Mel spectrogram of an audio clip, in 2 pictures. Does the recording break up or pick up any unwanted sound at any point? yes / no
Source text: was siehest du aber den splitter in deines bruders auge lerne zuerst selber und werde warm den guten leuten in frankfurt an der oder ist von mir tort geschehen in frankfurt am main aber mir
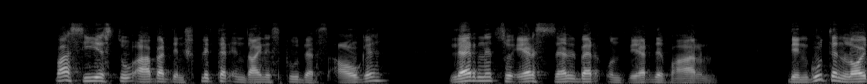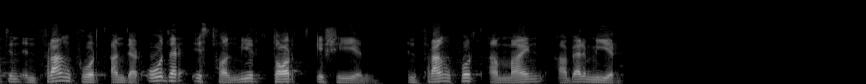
no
